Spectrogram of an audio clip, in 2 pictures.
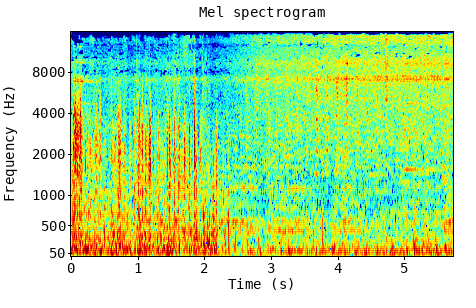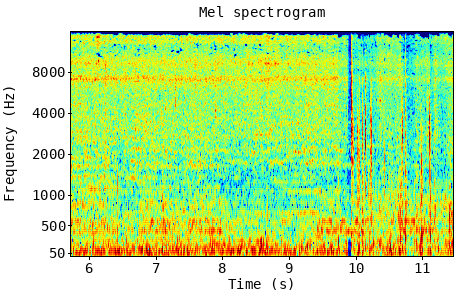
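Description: Passenger train running along the track, a steady rumble with wind noise on the microphone.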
